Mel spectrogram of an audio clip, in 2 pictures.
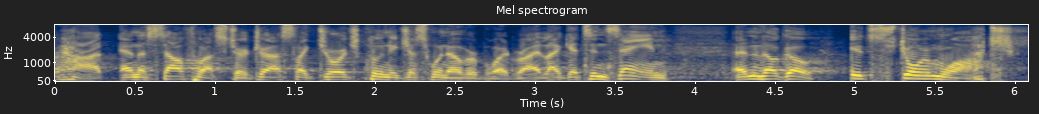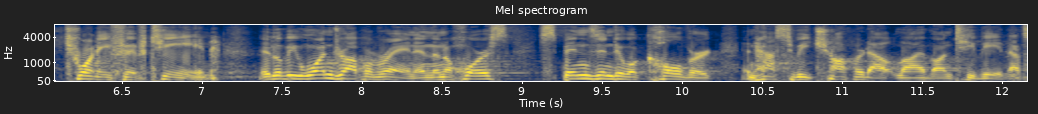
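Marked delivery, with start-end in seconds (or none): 5.0-7.0 slow, drawn-out storm-report headline; mock TV reporter. Los Angeles reporter reacts to one raindrop, mock dramatic announcement. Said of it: "a reporter appears on television".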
